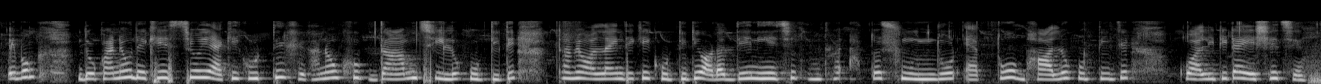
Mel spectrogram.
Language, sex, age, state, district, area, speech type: Bengali, female, 18-30, West Bengal, Bankura, urban, spontaneous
